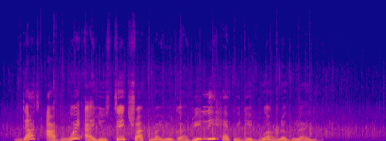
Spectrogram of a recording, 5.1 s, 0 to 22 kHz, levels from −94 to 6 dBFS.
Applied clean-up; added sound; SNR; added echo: none; Applause / Crowd; 18 dB; none.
